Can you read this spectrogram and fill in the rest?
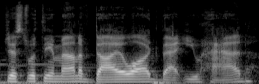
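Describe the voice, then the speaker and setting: A man's voice: medium pitch, fairly even intonation, normal speed. A man hosting a casual interview, chatting in an agreeable, informal way. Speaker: show host and interviewer. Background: background music.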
